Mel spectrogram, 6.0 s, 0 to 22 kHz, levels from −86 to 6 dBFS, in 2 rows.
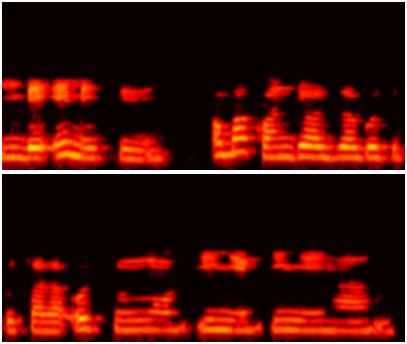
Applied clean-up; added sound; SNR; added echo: none; none; none; none.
